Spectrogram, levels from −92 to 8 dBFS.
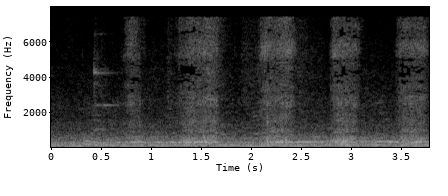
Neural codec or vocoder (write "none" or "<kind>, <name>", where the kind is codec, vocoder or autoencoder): none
